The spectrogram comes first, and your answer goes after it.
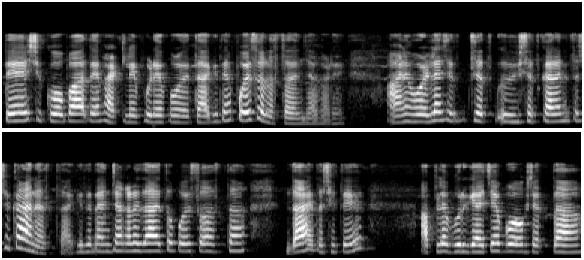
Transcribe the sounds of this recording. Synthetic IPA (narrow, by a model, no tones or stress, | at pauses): t̪eɕikopat̪efaʈlepuɽepojt̪akiːt̪japɔjsonəst̪at̪jaɲt͡ɕa̰kə̰ɽe | a̰ɽ̃iʋəɽljaɕət̪ɕət̪kaɾãt͡ɕit̪əɕekajnəst̪a̰kiːt̪et̪jaɲt͡ɕakəɽed͡zajt̪opɔjsoəst̪a | d͡zajt̪əɕet̪e | a̰pljabuɾɡʱjat͡ɕepokɕək̚t̪a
